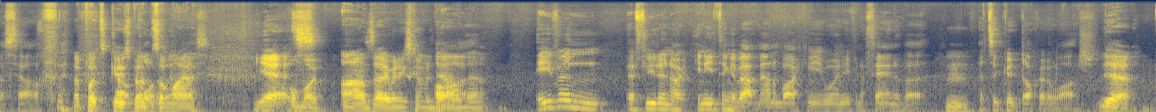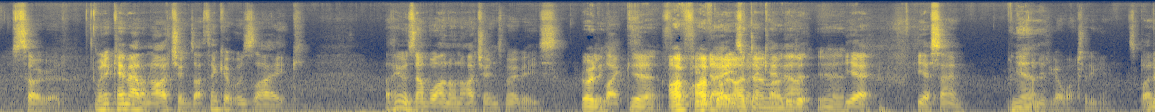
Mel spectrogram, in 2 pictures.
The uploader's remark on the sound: We're currently just on the laptop record setup so, if you're picky about high quality this most likely isn't for you.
